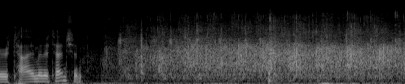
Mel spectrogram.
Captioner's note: applause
